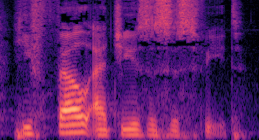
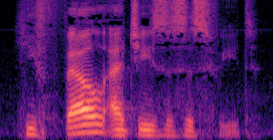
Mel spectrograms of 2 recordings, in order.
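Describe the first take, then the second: The two takes are said the same way.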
